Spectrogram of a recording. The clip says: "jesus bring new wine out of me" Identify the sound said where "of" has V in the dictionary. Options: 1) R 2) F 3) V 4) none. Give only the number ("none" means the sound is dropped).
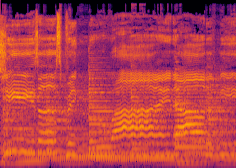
3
